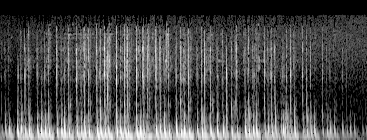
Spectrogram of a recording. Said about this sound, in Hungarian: Futtassuk át meg még egyszer a lovakat.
